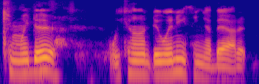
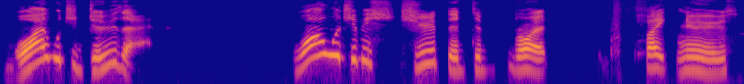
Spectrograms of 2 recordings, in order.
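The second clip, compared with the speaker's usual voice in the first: indignant; 5 semitones higher than usual. Real, not acted. Indignant rant about fake news.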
